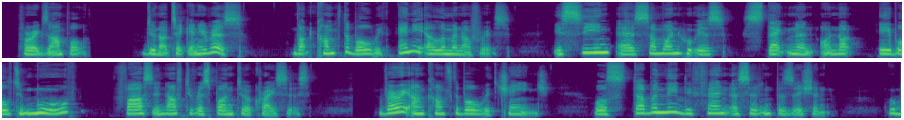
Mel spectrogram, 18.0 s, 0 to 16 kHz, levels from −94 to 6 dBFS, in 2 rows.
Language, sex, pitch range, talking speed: English, female, 210-265 Hz, 145 wpm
